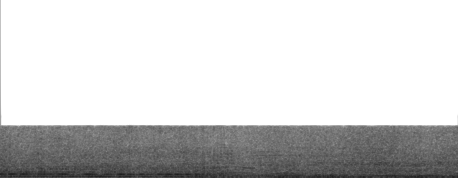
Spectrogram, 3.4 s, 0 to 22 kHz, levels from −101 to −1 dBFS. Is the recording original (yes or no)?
yes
